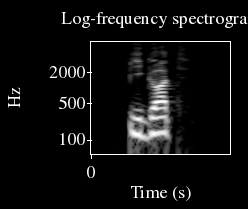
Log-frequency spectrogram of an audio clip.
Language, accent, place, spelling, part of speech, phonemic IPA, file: German, Germany, Berlin, bigott, adjective, /biˈɡɔt/, De-bigott.ogg
- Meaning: 1. hypocritical; sanctimonious 2. narrow-minded; bigoted; usually implying religious intolerance and pettiness but less associated with racism than the contemporary English word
